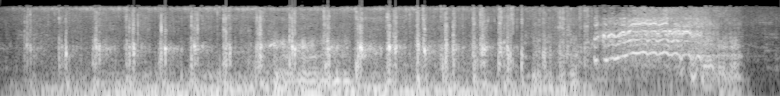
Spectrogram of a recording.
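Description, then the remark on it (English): Steady, rapid hoofbeats clip-clop loudly over a low rumbling background as horses draw a chariot driven by Kamsa, son of King Ugrasena, for his sister Devaki and her new husband, surrounded by hundreds of golden chariots; then a horse lets out a long, quavering whinny near the end before the sound cuts off. “Kamsa, the son of King Ugrasena, in order to please his sister Devaki on the occasion of her marriage, took charge of the reins of the horses and became the chariot driver.”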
